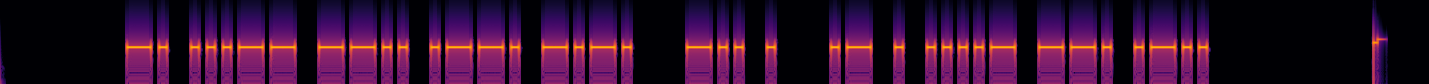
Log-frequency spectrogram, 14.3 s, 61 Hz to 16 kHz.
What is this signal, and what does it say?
Morse code, heard as a keyed tone, about 15 wpm, 700 Hz. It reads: N3ZPC DE AE4GL
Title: USA Callsign DE Callsign - 5 Characters - 15wpm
